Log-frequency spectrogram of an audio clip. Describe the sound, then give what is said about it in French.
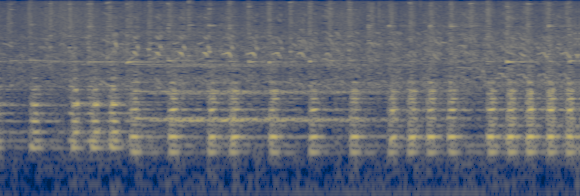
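A noisy crowd of gulls squabbling, their harsh, repeated calls overlapping in quick bursts, fairly loud with no pauses, like a busy colony in full cry, with the Crozon peninsula in view. “Ah oui, là ça se bagarre un peu, c'est au toit de là que je m'y mouette, hein, en quelque sorte.”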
